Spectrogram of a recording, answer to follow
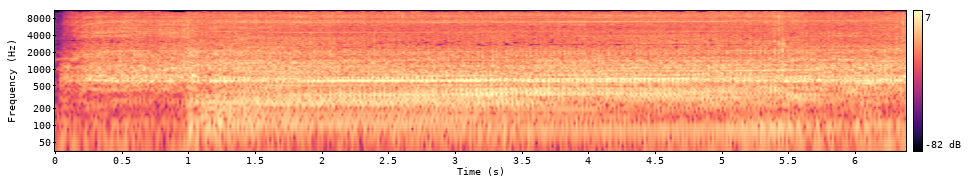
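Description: Old electric carving knife running steadily, its motor and reciprocating blades cutting through a block of styrofoam-type foam.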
